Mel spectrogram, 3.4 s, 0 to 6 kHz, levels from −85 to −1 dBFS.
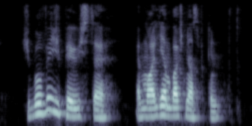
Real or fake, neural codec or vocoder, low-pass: real; none; 5.4 kHz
